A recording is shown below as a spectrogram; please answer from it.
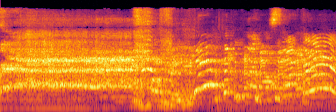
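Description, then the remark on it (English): A person lets out a sustained, piercing, high-pitched shriek in imitation of a goblin, wavering and squealing for a few seconds, with laughter-like bursts mixed in. “You just hear this like okay. Really kind of piercing goblin shriek.”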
